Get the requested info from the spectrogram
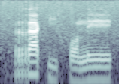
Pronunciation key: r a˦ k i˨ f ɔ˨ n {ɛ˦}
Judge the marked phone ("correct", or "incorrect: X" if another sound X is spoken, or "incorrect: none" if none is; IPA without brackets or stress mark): incorrect: e˦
